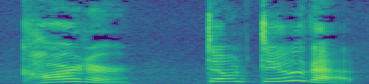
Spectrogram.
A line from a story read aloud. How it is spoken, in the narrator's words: the sparrow cried out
